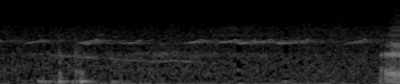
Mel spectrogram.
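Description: A small bird chirping faintly in the background: a steady string of short, high chirps, a few each second. A soft knock comes about a third of a second in.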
